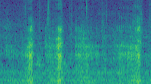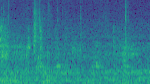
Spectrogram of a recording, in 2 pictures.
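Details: Shasta, a husky puppy, playing tug of war: short harsh bursts of growly yips, three strong ones in the first three seconds, then softer rumbling and scuffling noise.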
